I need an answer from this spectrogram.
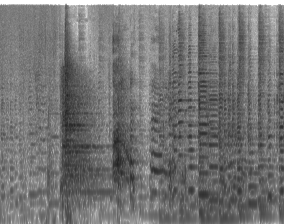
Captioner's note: crash followed by weeping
